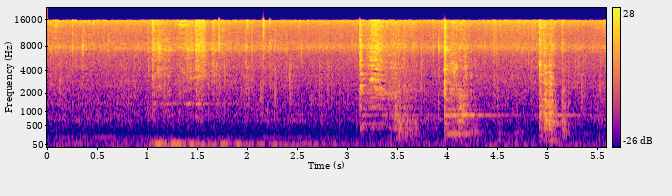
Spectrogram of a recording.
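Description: Tempeh frying in oil in a wok, a steady sizzle, with a metal spatula scraping and knocking against the wok several times in the second half.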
